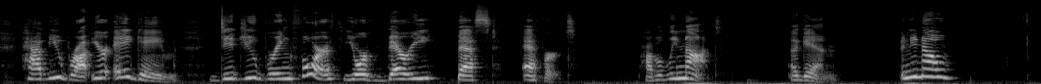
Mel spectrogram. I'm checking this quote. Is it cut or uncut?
uncut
